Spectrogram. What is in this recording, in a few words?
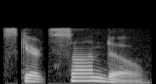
"scherzando", English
